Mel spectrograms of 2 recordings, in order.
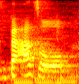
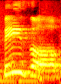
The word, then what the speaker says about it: Basil: A few examples are: My name is Basil which rhymes with razzle. Or: My name is Basil which rhymes with nasal.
